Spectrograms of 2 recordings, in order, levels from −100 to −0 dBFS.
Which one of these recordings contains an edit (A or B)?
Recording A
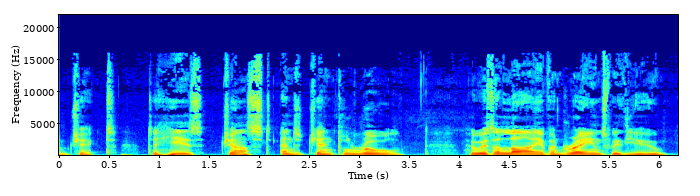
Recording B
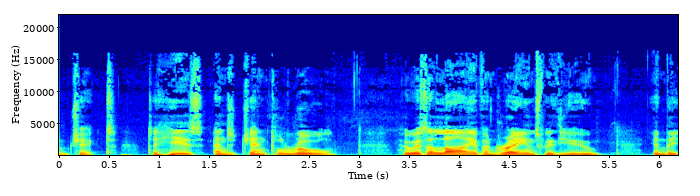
B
